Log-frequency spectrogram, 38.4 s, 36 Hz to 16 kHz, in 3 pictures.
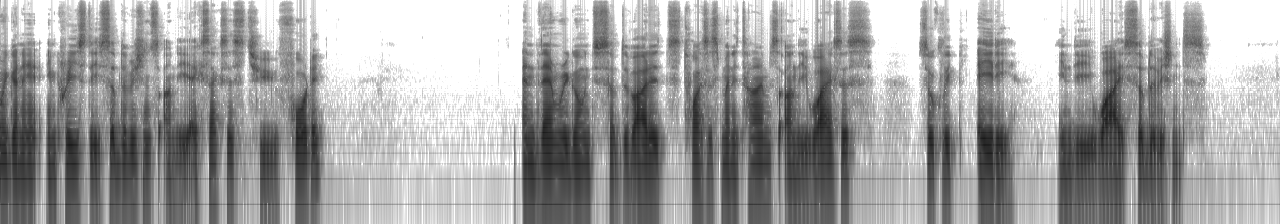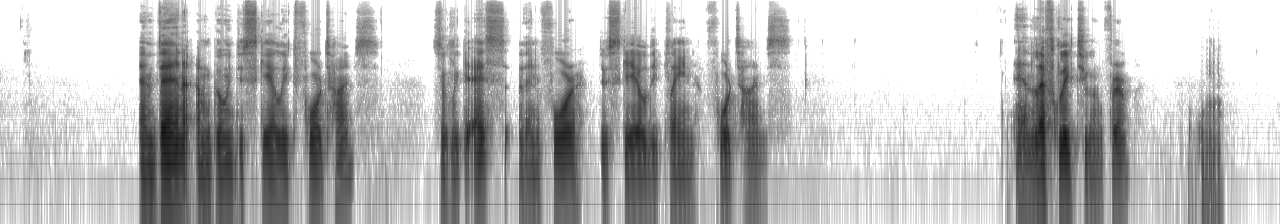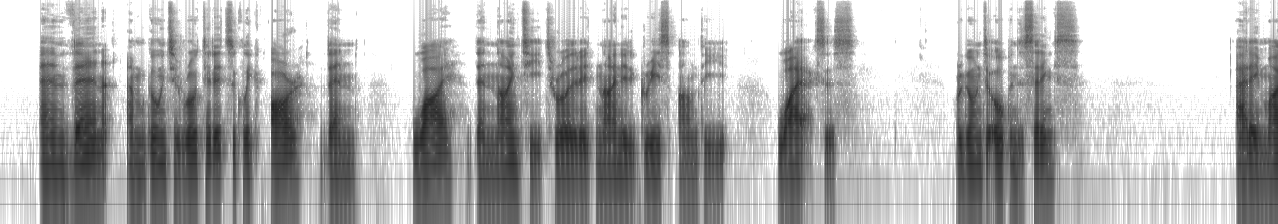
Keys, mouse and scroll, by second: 1.7-5.2 middle drag, 6.4-8.2 middle drag, 15.2-18.9 middle drag, 18.9 s, 29.1 r, 34.9-35.7 middle drag.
